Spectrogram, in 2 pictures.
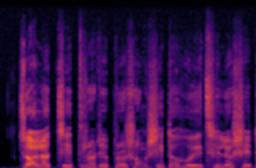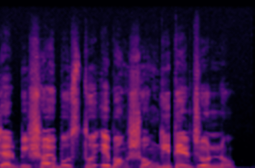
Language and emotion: Bengali, neutral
